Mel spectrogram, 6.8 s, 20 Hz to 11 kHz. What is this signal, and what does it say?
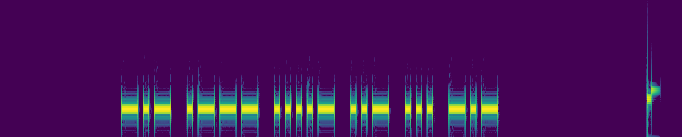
Morse code, heard as a keyed tone, about 22 wpm, 700 Hz. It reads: KJ4USK
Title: USA Call Signs - 6 Characters - 3x Character Spacing - 22wpm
